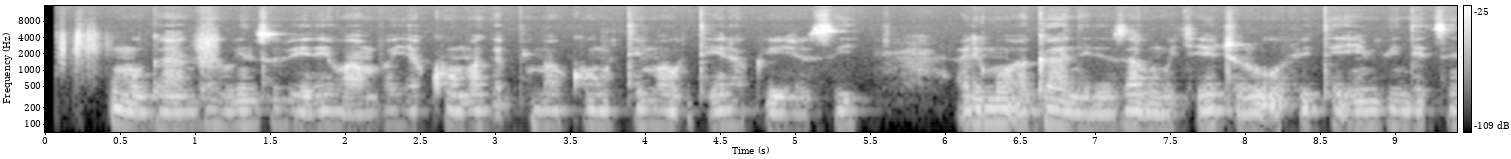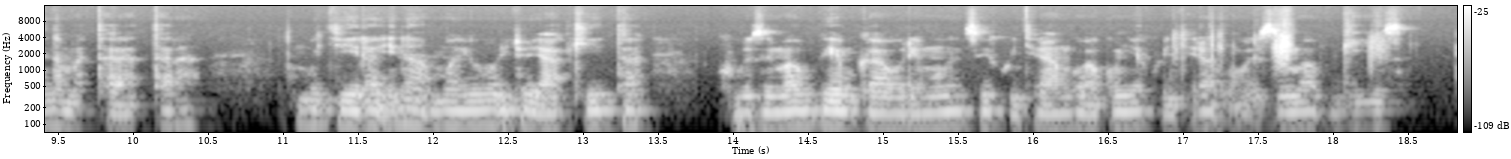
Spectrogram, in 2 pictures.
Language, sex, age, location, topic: Kinyarwanda, male, 18-24, Kigali, health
